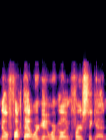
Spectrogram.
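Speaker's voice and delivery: ordinary talk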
